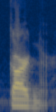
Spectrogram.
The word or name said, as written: Gardener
